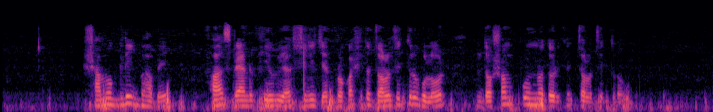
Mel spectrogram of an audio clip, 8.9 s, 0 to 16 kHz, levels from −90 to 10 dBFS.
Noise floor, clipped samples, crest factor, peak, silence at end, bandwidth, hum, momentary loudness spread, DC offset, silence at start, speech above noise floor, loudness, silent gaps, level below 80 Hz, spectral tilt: -59 dBFS; under 0.1%; 22 dB; -8 dBFS; 0.5 s; 7.8 kHz; none; 13 LU; under 0.1%; 0.6 s; 30 dB; -29 LUFS; none; -48 dBFS; -7 dB/octave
